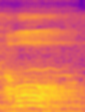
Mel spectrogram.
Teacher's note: Nah sekarang ro, mundur lagi di sini, ro ya, huruf ro. Karena dia tebal, saat dia fathah maka dinaikkan pangkal lidah kita. Jadi menebalkan huruf itu dengan cara menaikkan pangkal lidah.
